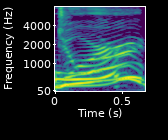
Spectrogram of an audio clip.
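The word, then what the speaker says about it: Doerr: en anglais, ce serait Anthony Doer. The guy is a doer.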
